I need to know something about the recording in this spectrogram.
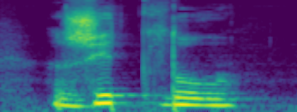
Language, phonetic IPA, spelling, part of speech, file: Ukrainian, [ʒetˈɫɔ], житло, noun, Uk-житло.ogg
- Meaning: dwelling, habitation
